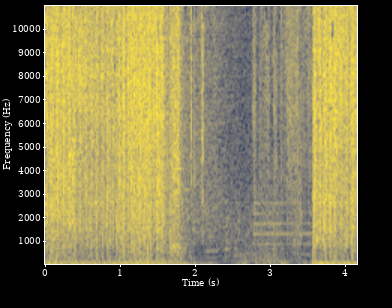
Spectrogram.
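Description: Rapid bursts of automatic gunfire from a first-person shooter game, fired from the hip, dense and loud at the start and end with a quieter gap in the middle.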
